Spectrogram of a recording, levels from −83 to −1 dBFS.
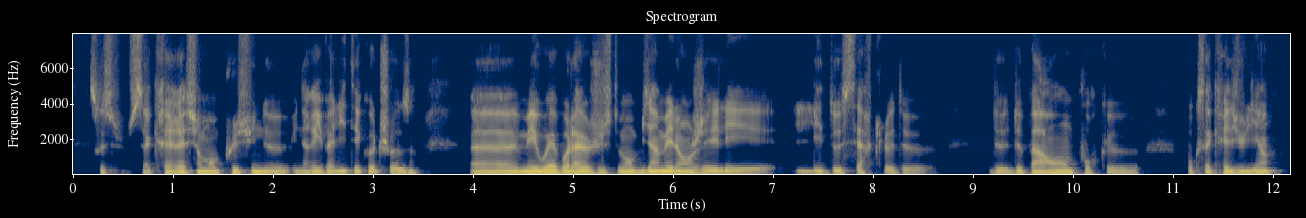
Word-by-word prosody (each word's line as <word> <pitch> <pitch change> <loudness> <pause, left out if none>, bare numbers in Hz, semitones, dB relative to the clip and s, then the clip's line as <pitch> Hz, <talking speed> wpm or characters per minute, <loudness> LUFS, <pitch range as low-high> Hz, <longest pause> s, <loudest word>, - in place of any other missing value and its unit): Sous 450 - -4 0.2
ça - - 0
créerait 100 -1 +1
sûrement 100 0 +2
plus 110 +2 -3
une, 100 -3 +2
heu, 90 -1 -2
une 95 0 -5
rivalité 100 +1 -1
qu'autre 105 0 -3
chose, 165 -7 -2 0.6
heu, 95 0 +2
mais 100 +1 +5
ouais, 125 +4 +6
voilà, 110 0 +5
justement, 105 +2 -1
bien 115 +1 +3
mélanger 110 0 +3
les 95 -4 -3 0.2
les 100 +1 -5
2 110 +2 -2
cercles 115 -3 -4
de 90 -4 -12 0.5
de 95 -2 -4
de 100 +2 -2
parents 105 +4 +1
pour 110 -3 -10
que 90 -1 -8 0.4
pour - - -10
que - - -8
ça 100 - -1
crée 105 0 -1
du 100 0 -1
lien. 110 +3 0
100 Hz, 170 wpm, -22 LUFS, 95-110 Hz, 0.6 s, ouais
